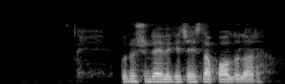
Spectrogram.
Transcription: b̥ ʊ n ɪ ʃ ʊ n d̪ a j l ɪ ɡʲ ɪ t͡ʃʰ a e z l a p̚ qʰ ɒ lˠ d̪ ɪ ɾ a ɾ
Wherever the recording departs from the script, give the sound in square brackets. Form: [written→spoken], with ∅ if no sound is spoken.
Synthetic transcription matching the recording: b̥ ʊ n ɪ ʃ ʊ n d̪ a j l ɪ ɡʲ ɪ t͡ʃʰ a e [z→s] l a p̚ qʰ ɒ lˠ d̪ ɪ [ɾ→l] a ɾ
